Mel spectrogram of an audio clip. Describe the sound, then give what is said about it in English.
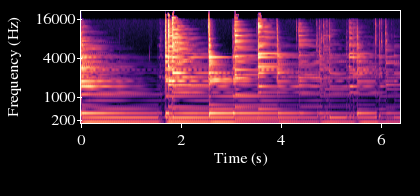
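A tuned dulcimer strummed on its open strings with nothing else done to it, ringing out one steady, buzzing drone chord, with bright strokes repeating in a loose rhythm every half second or so. Loud and sustained, with no voices. “If you have a good instrument, which isn't expensive, and you get it in tune, and you strum it without doing anything else to it, this is what you get.”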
